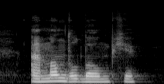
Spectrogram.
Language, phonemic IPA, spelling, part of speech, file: Dutch, /aˈmɑndəlbompjə/, amandelboompje, noun, Nl-amandelboompje.ogg
- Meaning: diminutive of amandelboom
